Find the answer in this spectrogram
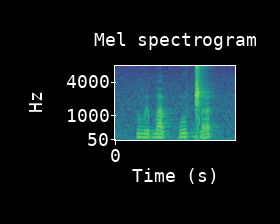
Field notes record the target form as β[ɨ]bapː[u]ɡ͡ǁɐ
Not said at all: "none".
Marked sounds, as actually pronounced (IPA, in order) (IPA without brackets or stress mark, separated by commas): ɨ, u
